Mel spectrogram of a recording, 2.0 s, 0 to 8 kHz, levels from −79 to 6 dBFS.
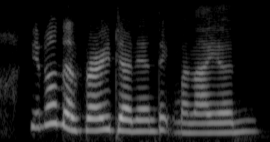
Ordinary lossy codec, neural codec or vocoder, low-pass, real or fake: Opus, 16 kbps; codec, 16 kHz, 1 kbps, X-Codec, HuBERT features, trained on balanced general audio; 7.2 kHz; fake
